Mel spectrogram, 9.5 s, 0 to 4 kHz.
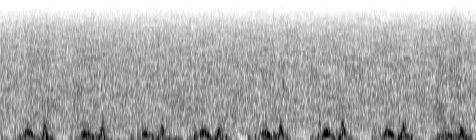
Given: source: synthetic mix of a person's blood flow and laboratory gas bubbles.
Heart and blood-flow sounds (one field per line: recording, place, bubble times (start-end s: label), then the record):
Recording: Doppler ultrasound of blood flow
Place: precordium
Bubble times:
5.63-5.70 s: bubbles
6.36-6.44 s: bubbles
From the record:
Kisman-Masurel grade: 112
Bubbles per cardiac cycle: 1 to 2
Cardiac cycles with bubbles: 1 to 10%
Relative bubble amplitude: moderate (0.250 to 0.450)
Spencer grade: 1 (occasional bubble signal discernible with the cardiac motion signal, with majority of cardiac periods free of bubbles)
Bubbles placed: only in the low amplitude regions of the cardiac cycle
